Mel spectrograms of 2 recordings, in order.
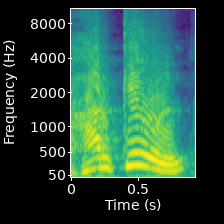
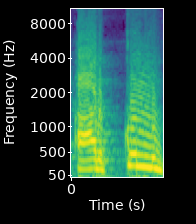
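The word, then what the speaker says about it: Hercule: যদিও ওই উচ্চার উচ্চারণে এটা হয় হারকিউল কিন্তু একচুয়ালি উচ্চারণটা হচ্ছে আরকুল পোয়ারো তিনি যদি আজ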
